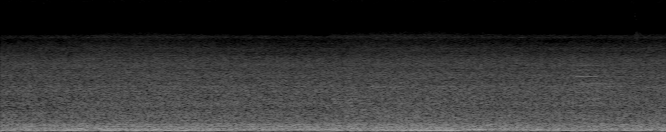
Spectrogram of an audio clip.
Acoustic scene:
street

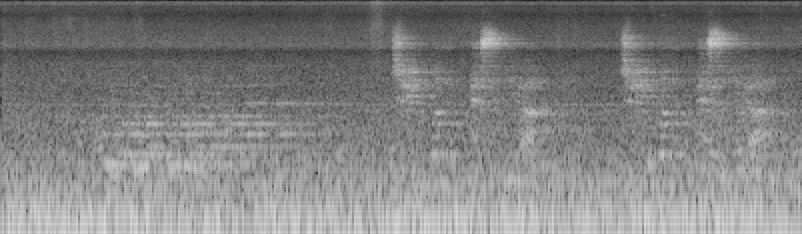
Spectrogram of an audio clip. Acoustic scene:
subway train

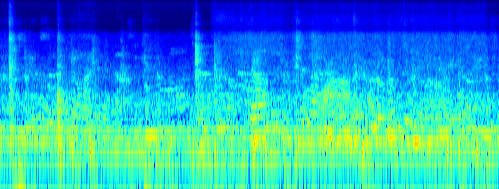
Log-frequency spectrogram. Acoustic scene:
crowded indoor space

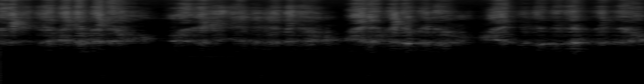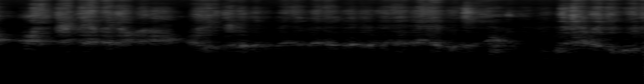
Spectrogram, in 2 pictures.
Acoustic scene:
restroom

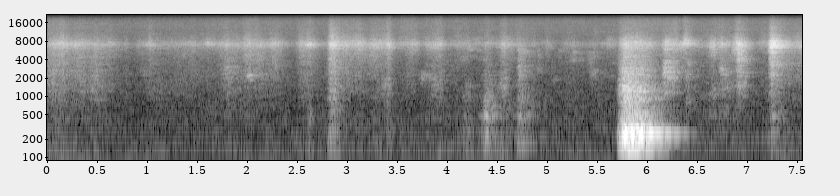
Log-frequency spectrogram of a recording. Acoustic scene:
restroom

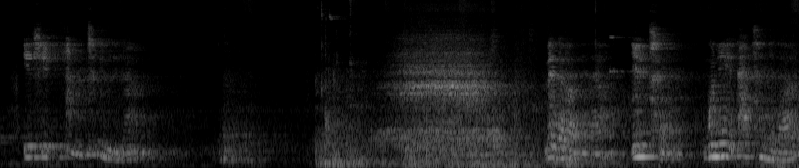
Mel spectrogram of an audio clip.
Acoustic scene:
elevator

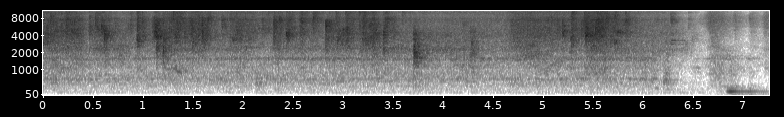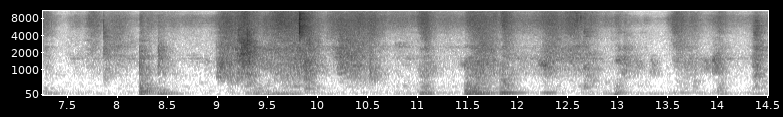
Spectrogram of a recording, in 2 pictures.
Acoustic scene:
restroom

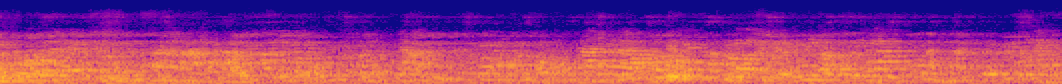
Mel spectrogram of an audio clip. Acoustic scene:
cafe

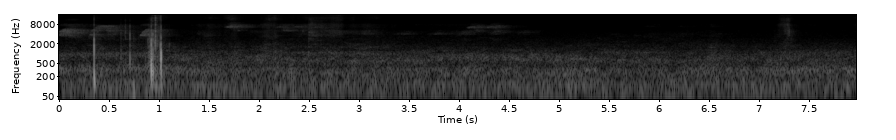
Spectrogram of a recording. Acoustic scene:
park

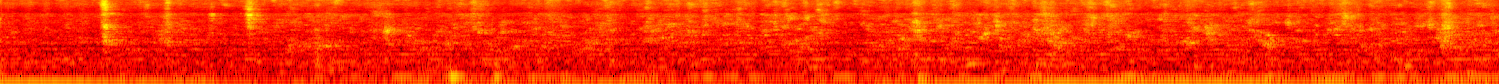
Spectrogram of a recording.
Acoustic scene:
restroom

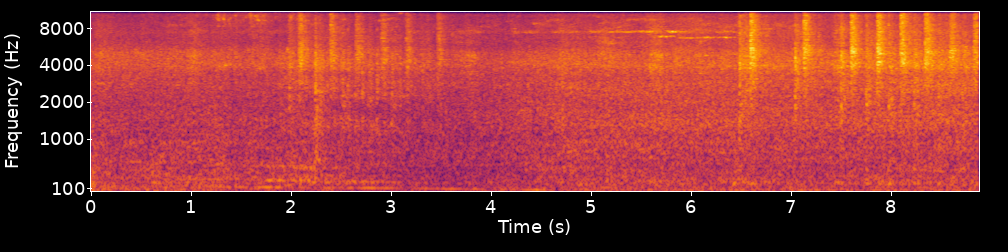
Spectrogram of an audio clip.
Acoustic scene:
street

